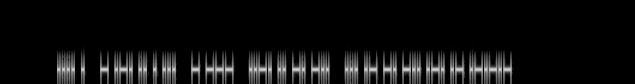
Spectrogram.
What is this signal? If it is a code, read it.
Morse code, heard as a keyed tone, about 48 wpm, 700 Hz. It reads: HE TRIES TO FIND SANDRA.
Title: Easy Phrases 50wpm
